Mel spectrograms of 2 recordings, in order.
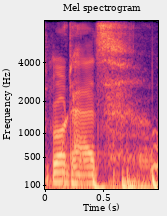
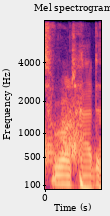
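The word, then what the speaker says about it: Rødhåd: This is Rodhead, or Redhead, depending on which pronunciation you prefer. I guess for the purposes of phonetics and ease of use, Rodhead is probably the one that most people use.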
